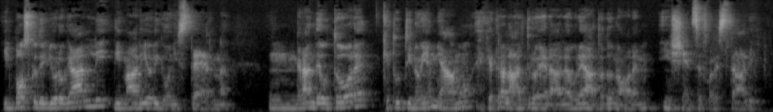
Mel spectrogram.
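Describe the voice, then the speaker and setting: A man reading a short literary story aloud in a calm, measured way, with slow pauses. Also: mid-range voice, roomy sound. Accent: Italian.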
